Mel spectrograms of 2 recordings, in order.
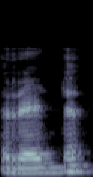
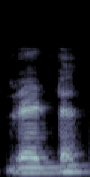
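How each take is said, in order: First: The vowel is short, like in 'bed'. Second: The vowel is short, like in 'bed'.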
